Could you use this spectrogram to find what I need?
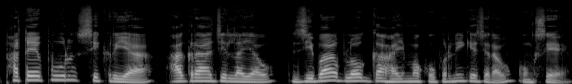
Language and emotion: Bodo, neutral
